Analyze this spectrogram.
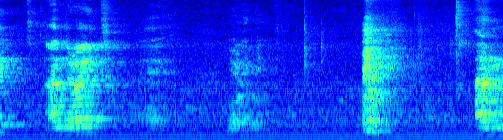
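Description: A young man speaks calmly through a microphone, pausing between phrases.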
